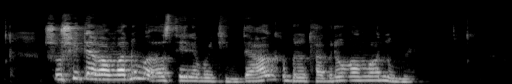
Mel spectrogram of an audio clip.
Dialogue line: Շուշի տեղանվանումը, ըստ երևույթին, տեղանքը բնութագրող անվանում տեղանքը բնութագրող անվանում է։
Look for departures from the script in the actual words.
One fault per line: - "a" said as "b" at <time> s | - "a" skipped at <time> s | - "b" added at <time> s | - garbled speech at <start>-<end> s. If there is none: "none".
- "տեղանքը բնութագրող անվանում" skipped at 4.1 s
